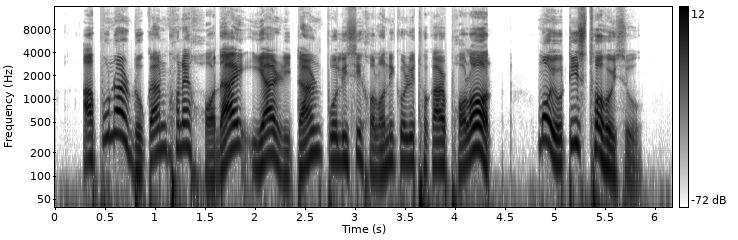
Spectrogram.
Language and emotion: Assamese, angry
